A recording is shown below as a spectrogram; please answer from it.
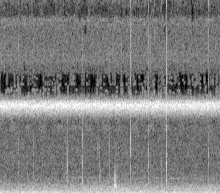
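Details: Continuous high-pitched ringing of bell crickets runs without a break while a wood fire snaps and crackles, with a few louder pops and a dull low background hum.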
